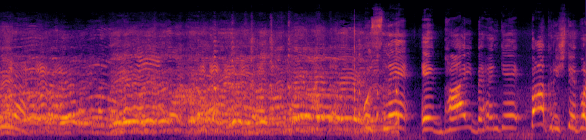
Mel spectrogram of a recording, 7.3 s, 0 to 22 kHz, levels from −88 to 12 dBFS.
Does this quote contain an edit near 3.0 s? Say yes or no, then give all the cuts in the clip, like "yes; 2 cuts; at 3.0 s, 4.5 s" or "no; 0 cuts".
no; 1 cut; at 4.5 s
